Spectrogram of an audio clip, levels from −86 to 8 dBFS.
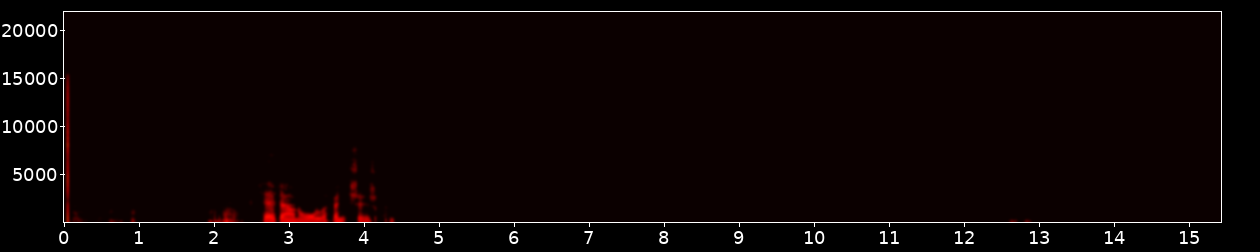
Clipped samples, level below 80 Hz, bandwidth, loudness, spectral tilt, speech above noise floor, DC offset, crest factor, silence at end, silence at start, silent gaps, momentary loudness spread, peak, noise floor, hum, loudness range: under 0.1%; -84 dBFS; 7.2 kHz; -55 LUFS; -3 dB/octave; over 34 dB; under 0.1%; 46 dB; 2.8 s; 0.05 s; none; 10 LU; -16 dBFS; under -90 dBFS; none; 7 LU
